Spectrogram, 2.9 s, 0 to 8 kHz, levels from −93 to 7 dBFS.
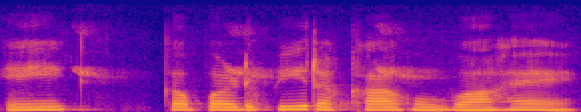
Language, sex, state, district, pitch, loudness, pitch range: Hindi, male, Maharashtra, Gondia, 205 Hz, -16 LUFS, 200-210 Hz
